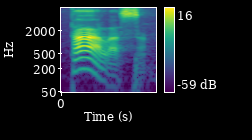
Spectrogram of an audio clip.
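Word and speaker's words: θάλασσαν: Então é como se eu pronunciasse Thalassan, como se fosse separando as sílabas.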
